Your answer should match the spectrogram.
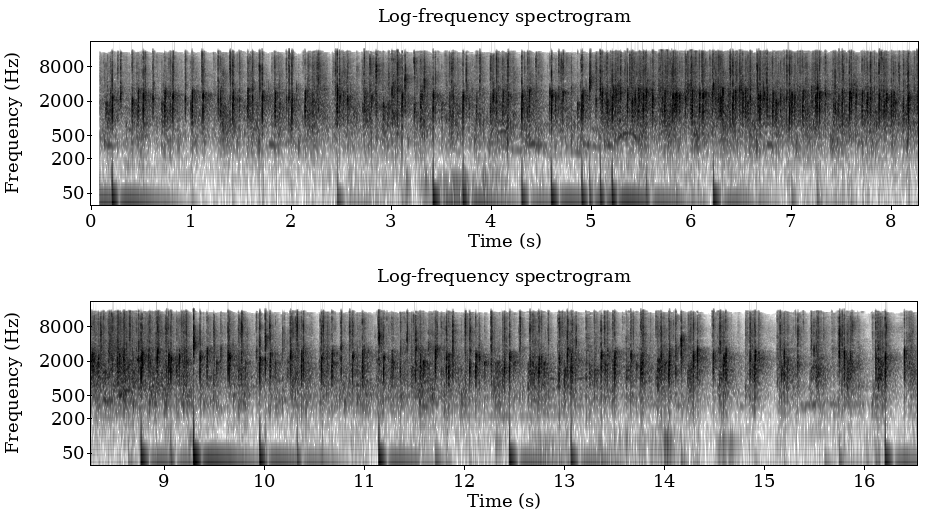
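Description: Audience applauding: many people clapping together, thinning to fewer, separate claps over the last few seconds.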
